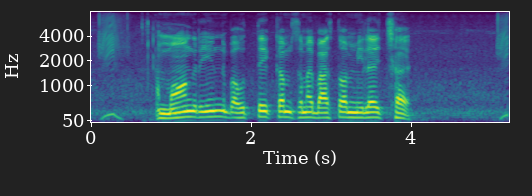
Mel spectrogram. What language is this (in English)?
Maithili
